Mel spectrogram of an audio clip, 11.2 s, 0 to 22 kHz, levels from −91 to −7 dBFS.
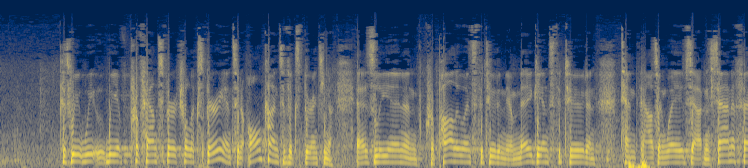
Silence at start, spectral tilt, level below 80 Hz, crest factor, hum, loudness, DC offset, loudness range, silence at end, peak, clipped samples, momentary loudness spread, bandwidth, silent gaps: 0 s; -5.5 dB/octave; -30 dBFS; 14 dB; none; -19 LUFS; under 0.1%; 1 LU; 0 s; -6 dBFS; under 0.1%; 5 LU; 12.5 kHz; none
